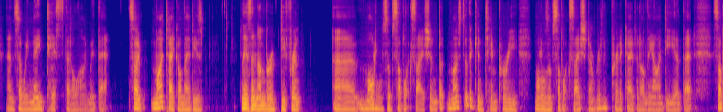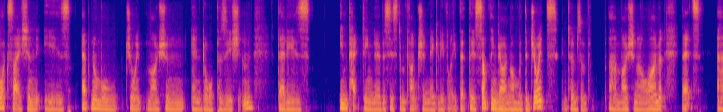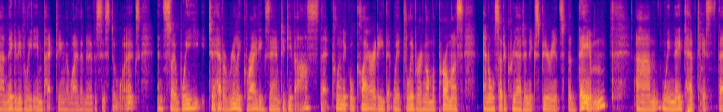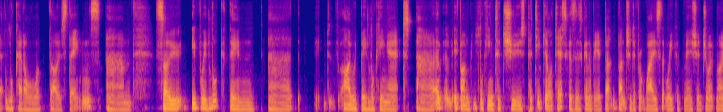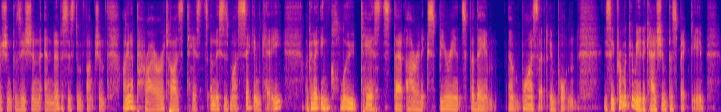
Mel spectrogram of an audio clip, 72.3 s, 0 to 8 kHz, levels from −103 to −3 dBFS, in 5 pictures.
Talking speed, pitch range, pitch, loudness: 160 wpm, 90-110 Hz, 100 Hz, -31 LUFS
